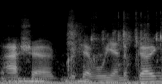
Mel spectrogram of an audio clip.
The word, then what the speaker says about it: Ashar: We've also started to record the first episode of our podcast to accompany Lost Empire of Ashar, Asher, whichever we end up going with.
